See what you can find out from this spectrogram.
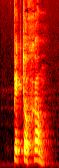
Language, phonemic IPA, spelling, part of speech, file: Dutch, /ˌpɪktoˈɣrɑm/, pictogram, noun, Nl-pictogram.ogg
- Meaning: 1. pictogram 2. icon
